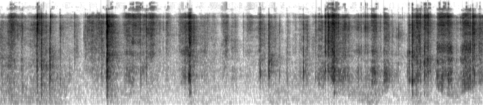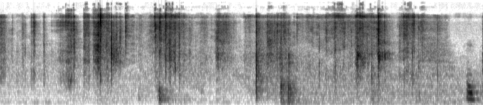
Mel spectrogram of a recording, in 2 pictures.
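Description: Transfer tape for a vinyl decal being cut, handled and peeled from its backing, giving close, irregular crinkling, snipping and tearing bursts with short pauses between.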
